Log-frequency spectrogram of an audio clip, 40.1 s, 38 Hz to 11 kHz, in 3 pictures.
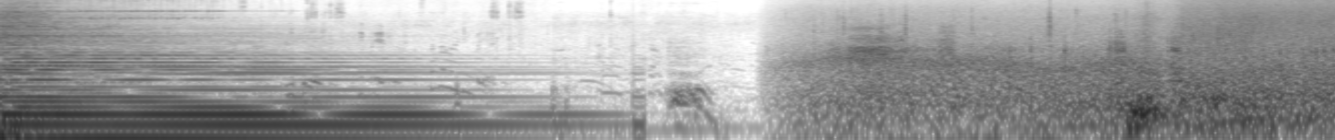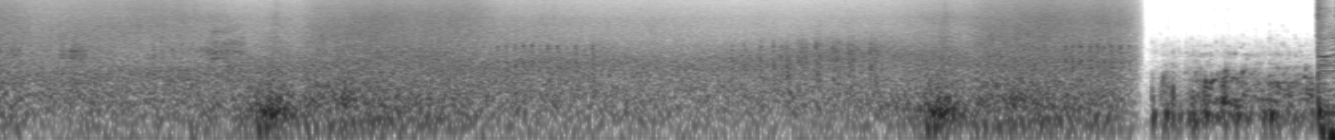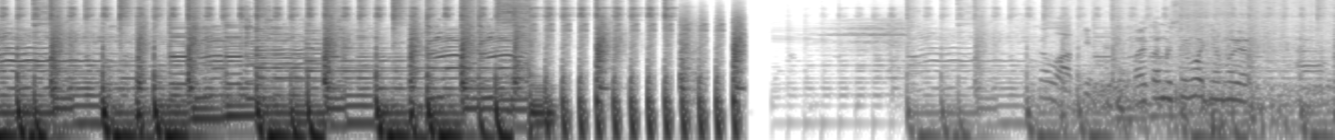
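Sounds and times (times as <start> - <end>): background music: 0.0 - 5.0, 26.6 - 32.2, 34.4 - 40.0.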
